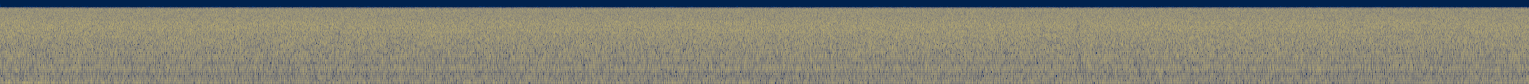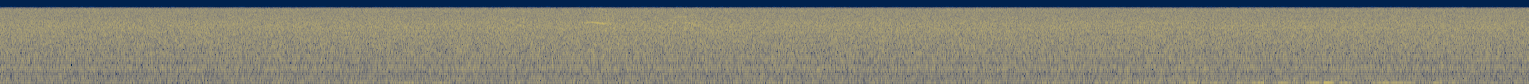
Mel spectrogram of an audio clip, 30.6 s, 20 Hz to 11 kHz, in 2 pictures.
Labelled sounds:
21.1	21.4	Pacific white-sided dolphin, 4.1 to 4.4 kHz

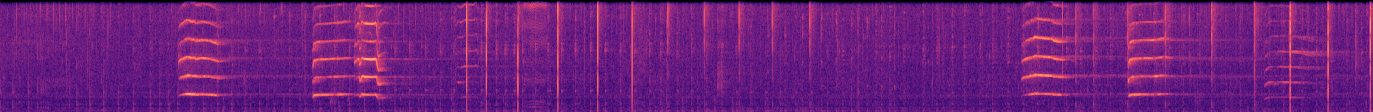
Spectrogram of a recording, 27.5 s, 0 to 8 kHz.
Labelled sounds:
3.4	4.8	killer whale, southern resident, 0.65 to 8.0 kHz
6.2	8.2	killer whale, southern resident, 0.58 to 8.0 kHz
9.1	9.6	killer whale, southern resident, 1.1 to 8.0 kHz
20.3	21.9	killer whale, southern resident, 0.51 to 8.0 kHz
22.4	24.0	killer whale, southern resident, 0.72 to 8.0 kHz
25.1	26.7	killer whale, southern resident, 0.87 to 8.0 kHz

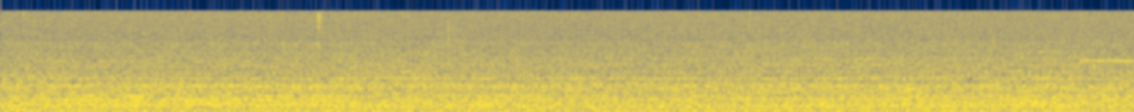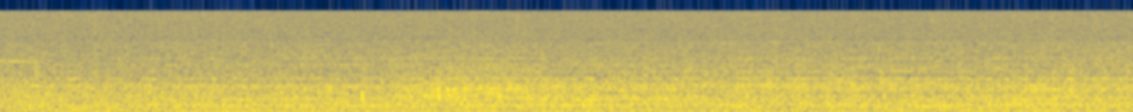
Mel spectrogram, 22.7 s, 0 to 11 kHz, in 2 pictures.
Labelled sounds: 10.3	11.8	killer whale, Bigg's (transient), Gulf of Alaska transient, 1.6 to 2.3 kHz

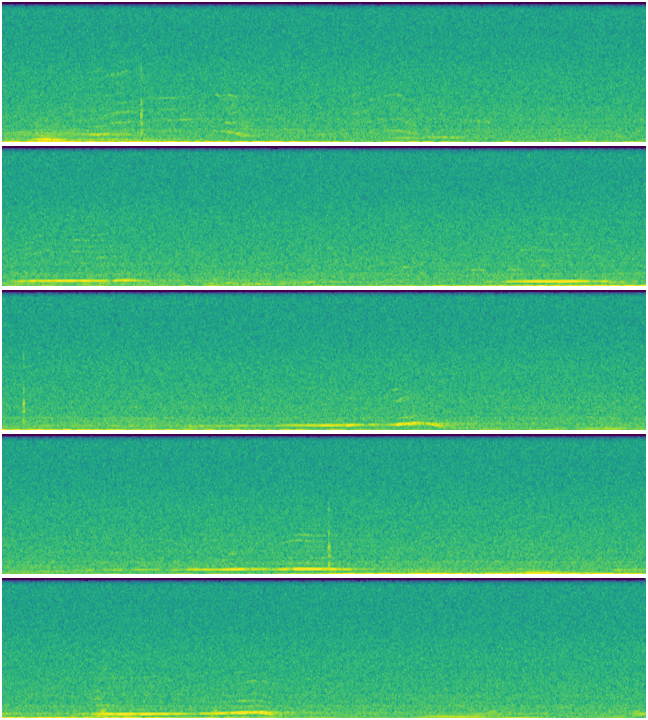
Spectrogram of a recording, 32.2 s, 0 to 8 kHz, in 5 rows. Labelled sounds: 1.5	1.8	humpback whale, 2.5 to 2.6 kHz
22.1	22.4	humpback whale, 1.8 to 2.0 kHz

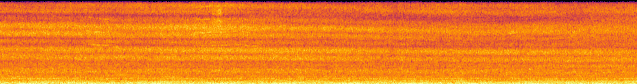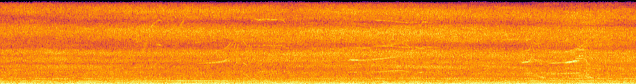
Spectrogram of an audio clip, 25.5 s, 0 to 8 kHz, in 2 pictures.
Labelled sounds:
19.7	21.0	killer whale, southern resident, 1.3 to 4.1 kHz
24.1	24.6	killer whale, southern resident, 0.59 to 3.8 kHz

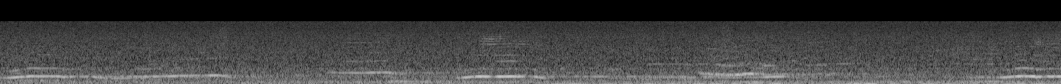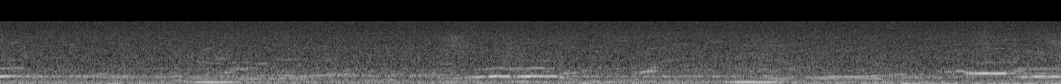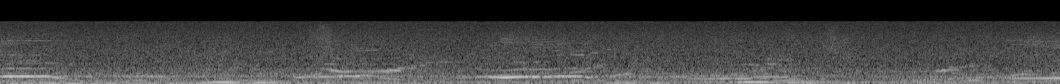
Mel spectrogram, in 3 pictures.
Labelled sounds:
3.5	3.7	humpback whale, 2.7 to 2.8 kHz
4.8	5.1	humpback whale, 3.2 to 3.3 kHz
7.2	8.3	humpback whale, 0.83 to 2.9 kHz
12.6	12.8	humpback whale, 0.96 to 1.1 kHz
21.2	21.8	humpback whale, 2.7 to 3.1 kHz
24.8	25.5	humpback whale, 0.80 to 2.0 kHz

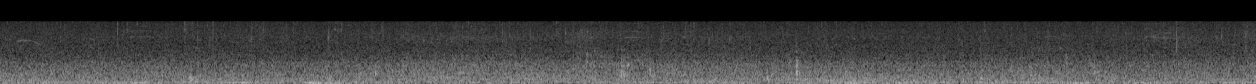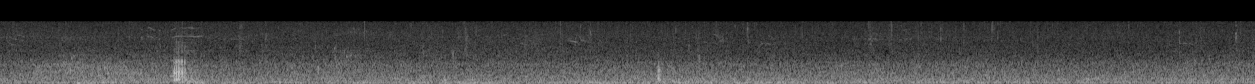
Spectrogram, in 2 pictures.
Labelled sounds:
1.3	1.6	Pacific white-sided dolphin, 3.4 to 4.9 kHz
11.4	11.8	Pacific white-sided dolphin, 3.3 to 3.6 kHz
14.3	14.6	Pacific white-sided dolphin, 3.4 to 3.8 kHz

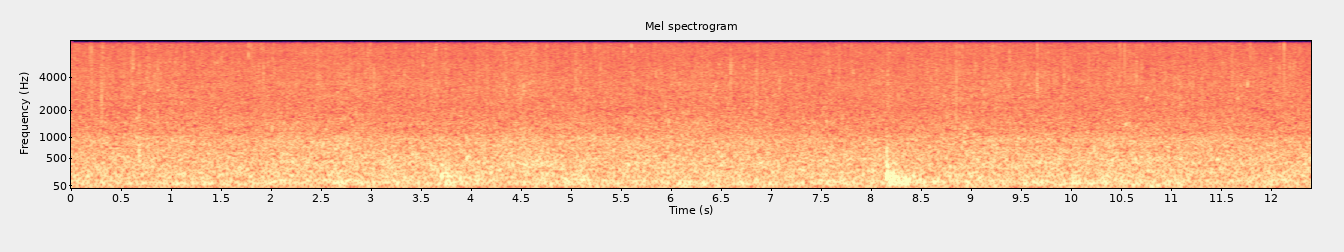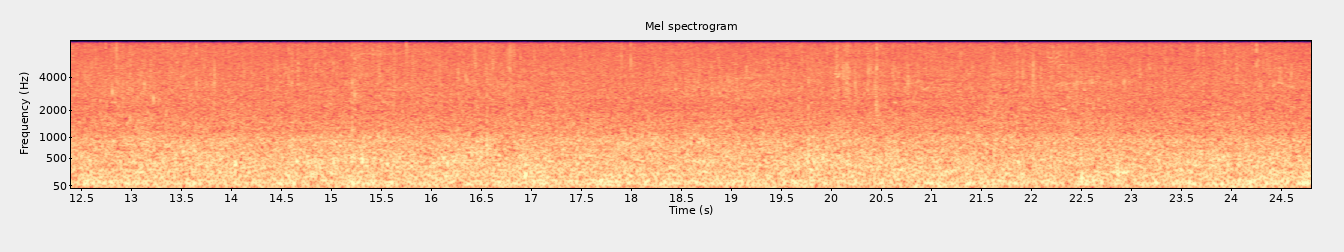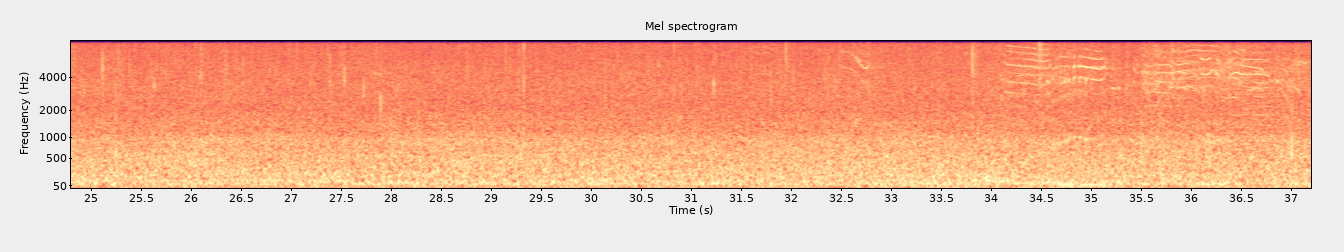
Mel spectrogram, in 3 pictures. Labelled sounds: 34.1	35.2	Pacific white-sided dolphin, 3.4 to 7.8 kHz
35.6	36.8	Pacific white-sided dolphin, 3.0 to 7.8 kHz

